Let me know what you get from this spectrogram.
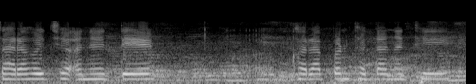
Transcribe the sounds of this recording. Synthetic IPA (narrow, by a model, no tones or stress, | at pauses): saɾaɦojt͡ʃʰeʔənet̪e | kʰəɾab̚pəɳt̪ʰət̪anət̪ʰi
